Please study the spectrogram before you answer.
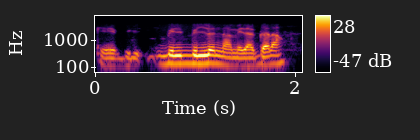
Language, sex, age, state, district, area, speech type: Telugu, male, 18-30, Telangana, Medchal, urban, conversation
